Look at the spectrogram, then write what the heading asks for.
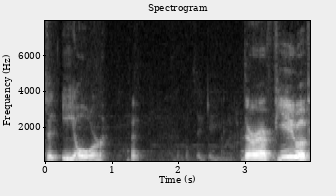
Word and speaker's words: Io: named now they spelled it IO but they pronounced it eor there are a few of his attributes names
